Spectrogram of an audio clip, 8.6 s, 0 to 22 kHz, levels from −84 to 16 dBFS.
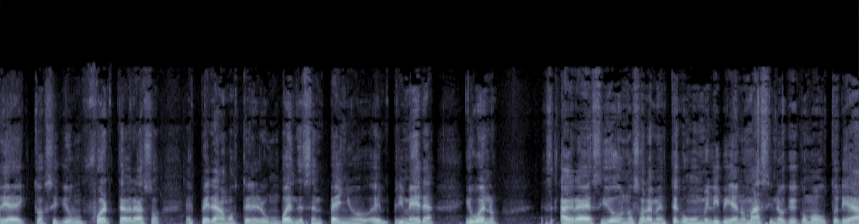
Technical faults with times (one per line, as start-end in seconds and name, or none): none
